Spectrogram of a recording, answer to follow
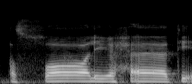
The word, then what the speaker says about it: الصالحات: ഇതിൽ സ്സാലിഹാത്തി എന്ന് പറയുമ്പോൾ സ്വാദിന് തഫ്ഖീം നൽകണം, പെരുപ്പിച്ച് ഉച്ചരിക്കേണ്ടതാണ്. സ്വാദിനും അതിൻ്റെ ദീർഘാക്ഷരമായ അലിഫിനും.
